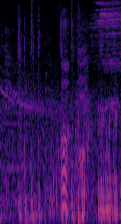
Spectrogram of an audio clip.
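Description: A horse in the video game Tears of the Kingdom clops its hooves and lets out a short, bright whinny midway, with a voice talking over parts of it.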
